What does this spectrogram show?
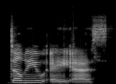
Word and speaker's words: was: was now reason why a lot of people spell it w uz which is not correct just because that's how it sounds but we say W a s was so that's why it's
